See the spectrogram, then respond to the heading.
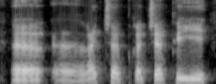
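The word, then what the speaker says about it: Rexhep Rexhepi: I would go with Recep Recepi. That is the correct pronunciation, as he told me that. Recep Recepi Chronomètre Contemporain number 2, which is slightly above 100,000.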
